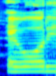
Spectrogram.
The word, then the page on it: vori: Ansus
